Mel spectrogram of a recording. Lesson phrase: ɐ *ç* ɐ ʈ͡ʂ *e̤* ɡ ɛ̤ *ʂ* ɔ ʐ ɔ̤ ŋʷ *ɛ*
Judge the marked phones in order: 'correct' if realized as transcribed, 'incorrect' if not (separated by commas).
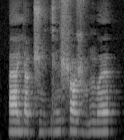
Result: incorrect, incorrect, correct, incorrect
